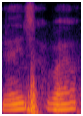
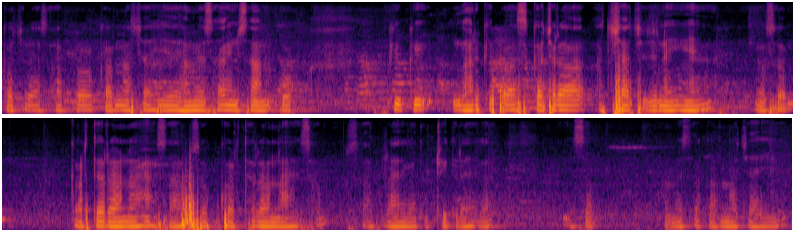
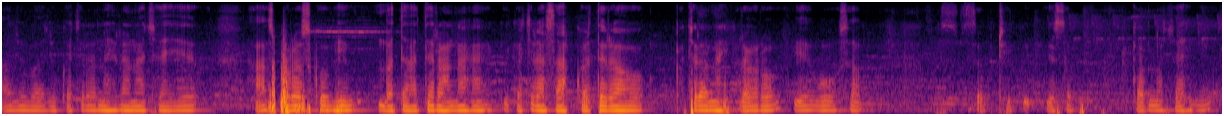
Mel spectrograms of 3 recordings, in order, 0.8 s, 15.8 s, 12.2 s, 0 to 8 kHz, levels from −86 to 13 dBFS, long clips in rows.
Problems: constant background noise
